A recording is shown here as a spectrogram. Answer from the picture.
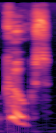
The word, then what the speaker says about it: CUC: It took it cost like one kook. that was another thing. they, the currency would be CUC, but they pronounced it kook, so it's like that's two kooks, which to me sounds like kook is like a slang word for a crazy person.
